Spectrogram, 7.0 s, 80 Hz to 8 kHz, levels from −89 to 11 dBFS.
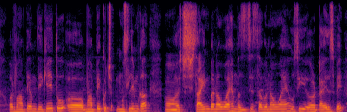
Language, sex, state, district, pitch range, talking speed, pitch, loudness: Hindi, male, Chhattisgarh, Balrampur, 145-170 Hz, 205 wpm, 155 Hz, -24 LUFS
